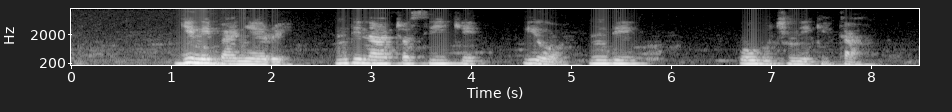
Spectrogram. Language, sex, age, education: Igbo, female, 30-45, tertiary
